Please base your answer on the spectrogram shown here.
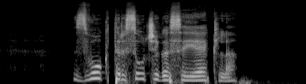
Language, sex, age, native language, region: Slovenian, female, 50-59, Slovenian, Central Slovenia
